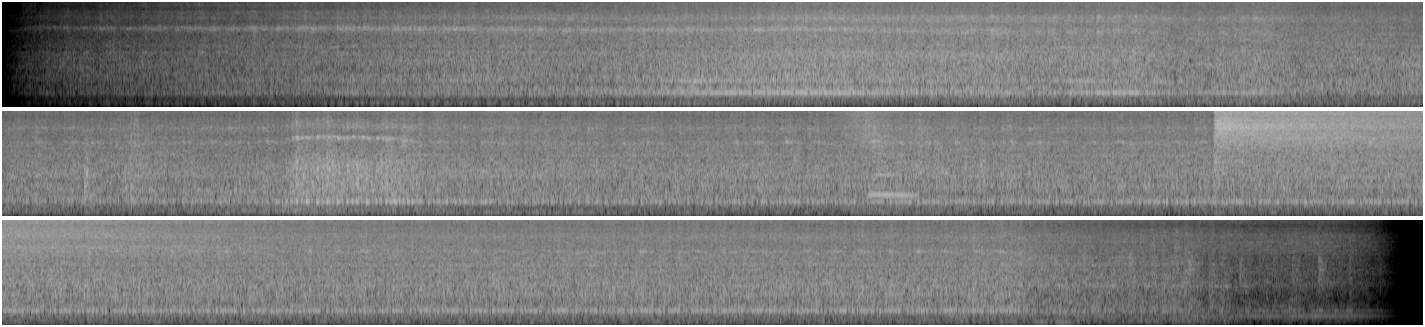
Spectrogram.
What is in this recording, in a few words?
Semi Truck Mac; Blastwave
